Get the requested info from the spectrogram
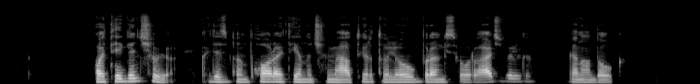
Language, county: Lithuanian, Šiauliai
